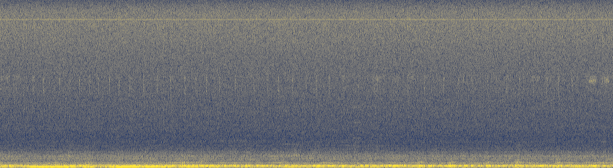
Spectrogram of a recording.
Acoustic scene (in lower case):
subway train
